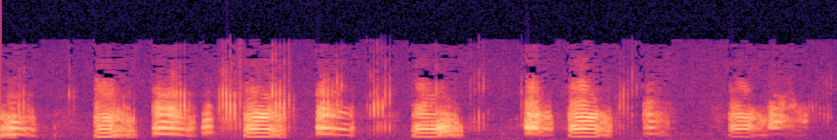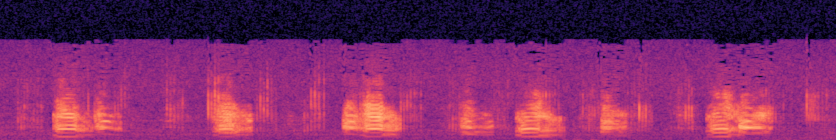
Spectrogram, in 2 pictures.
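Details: Taiga bean goose (Anser fabalis) giving a steady series of about seventeen nasal, harmonic honks over eight seconds. The honks are roughly even in spacing and loudness, with a faint hiss behind them.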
